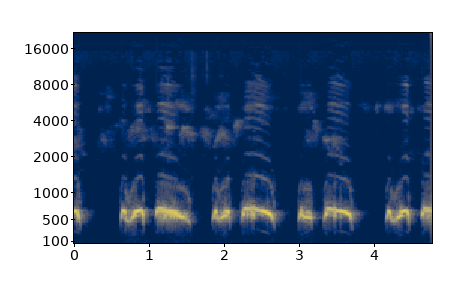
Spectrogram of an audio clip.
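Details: Lure call of a captive spotted dove used to draw wild males: rapid series of deep double coos, short wavering note then longer descending coo, five phrases in quick succession.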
